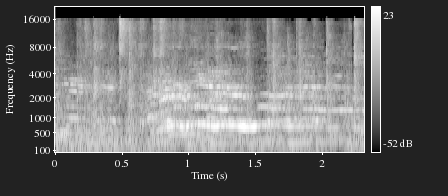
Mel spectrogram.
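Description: Children's voices calling out and chattering together, with one loud drawn-out shout about a second in that rises and then falls.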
